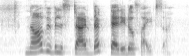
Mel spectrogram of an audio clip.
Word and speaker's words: pteridophytes: Now we will start the pteridophytes. In this P is silent, so it is pronounced as pteridophytes.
